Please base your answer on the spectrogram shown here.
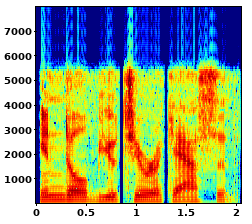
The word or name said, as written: indolebutyric acid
